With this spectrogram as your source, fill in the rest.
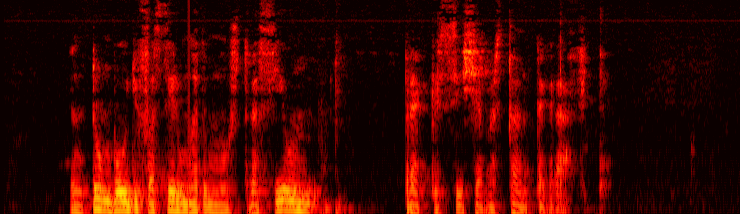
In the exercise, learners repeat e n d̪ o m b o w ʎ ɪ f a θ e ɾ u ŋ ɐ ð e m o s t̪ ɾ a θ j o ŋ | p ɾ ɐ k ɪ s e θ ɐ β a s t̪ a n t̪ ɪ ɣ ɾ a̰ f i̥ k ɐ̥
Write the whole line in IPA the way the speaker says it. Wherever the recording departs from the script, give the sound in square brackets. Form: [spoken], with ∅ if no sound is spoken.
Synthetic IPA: e n [t̪] o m b o w ʎ ɪ f a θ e ɾ u ŋ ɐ ð e m o s t̪ ɾ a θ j o ŋ | p ɾ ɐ k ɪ s e [ʃ] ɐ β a s t̪ a n t̪ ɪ ɣ ɾ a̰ f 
